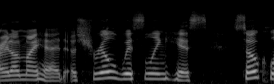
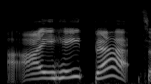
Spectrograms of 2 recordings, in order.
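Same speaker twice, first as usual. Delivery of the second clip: stammered; 5 semitones higher, 4 dB louder, much slower than usual. A narrator's reading. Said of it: "I stammered".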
